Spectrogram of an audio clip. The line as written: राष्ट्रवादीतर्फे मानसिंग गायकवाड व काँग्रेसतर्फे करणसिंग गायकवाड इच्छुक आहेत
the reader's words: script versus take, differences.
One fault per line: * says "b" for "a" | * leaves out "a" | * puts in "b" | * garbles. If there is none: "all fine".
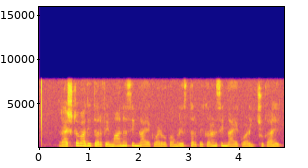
all fine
